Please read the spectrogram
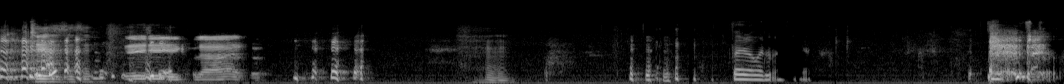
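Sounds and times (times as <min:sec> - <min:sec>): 
laughter: 0:00.0 - 0:02.3, 0:02.9 - 0:03.8, 0:06.2 - 0:07.1
speech: 0:00.4 - 0:03.6, 0:06.3 - 0:08.2
small throaty sound: 0:04.5 - 0:06.0
person's harsh barking cough: 0:09.8 - 0:10.6.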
